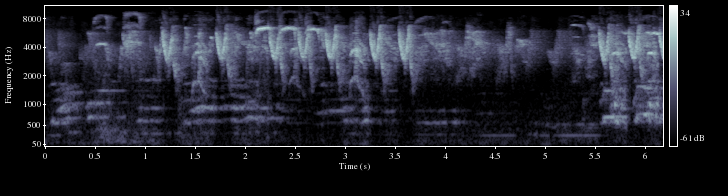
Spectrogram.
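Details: Morning chatter from caged bar-winged prinias (ciblek kristal) in a breeding aviary, sung in the 'nembak-nembak' shooting style: rapid, rhythmic, high scratchy notes rising in loudness, with faint lower calls beneath.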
